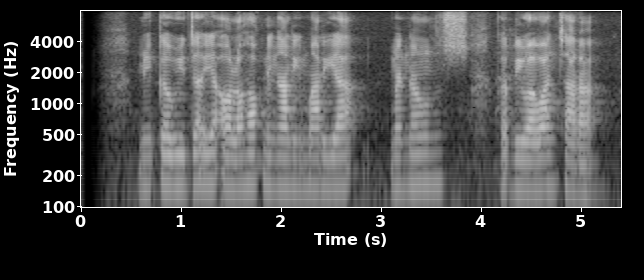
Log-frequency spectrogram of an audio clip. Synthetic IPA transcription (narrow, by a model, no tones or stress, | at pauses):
mikəwid͡ʒaja̰ʔɔlɔɦɔk̚nɪŋalɪŋmaɾia̰ | mɛnɛunskərdiwawaɲt͡ʃaɾa̰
